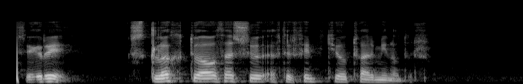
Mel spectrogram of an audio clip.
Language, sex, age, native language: Icelandic, male, 40-49, Icelandic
